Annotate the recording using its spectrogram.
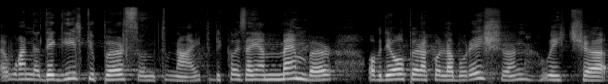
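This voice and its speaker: A woman with an Italian accent talks at a fairly slow pace. The recording is very clean, with a silent background. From Italy. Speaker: physicist. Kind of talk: panel discussion. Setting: stage with audience. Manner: halting.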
